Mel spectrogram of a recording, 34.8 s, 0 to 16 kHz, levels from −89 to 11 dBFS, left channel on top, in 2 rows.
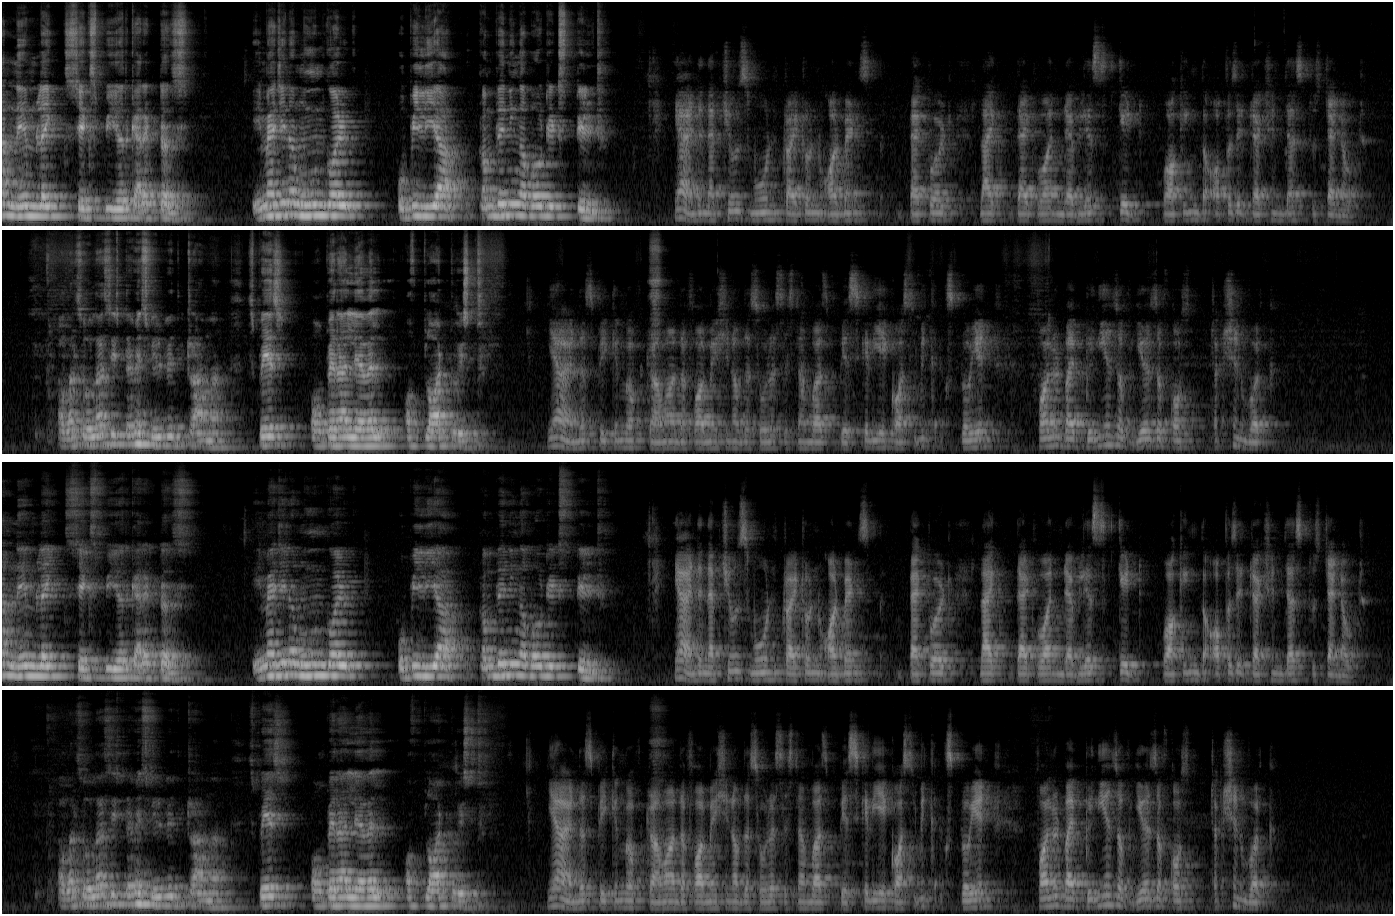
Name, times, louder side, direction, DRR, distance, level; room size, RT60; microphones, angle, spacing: voice 1, 0.0-2.4 3.1-4.6 5.0-7.6 18.1-21.0 21.3-23.5, left 1 dB, 60° left, 1.3 m, -28 dB
voice 2, 8.1-10.9 11.4-17.1 24.2-33.3, right 3 dB, 40° right, 0.8 m, -40 dB
14.0 x 5.1 x 9.1 m
head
